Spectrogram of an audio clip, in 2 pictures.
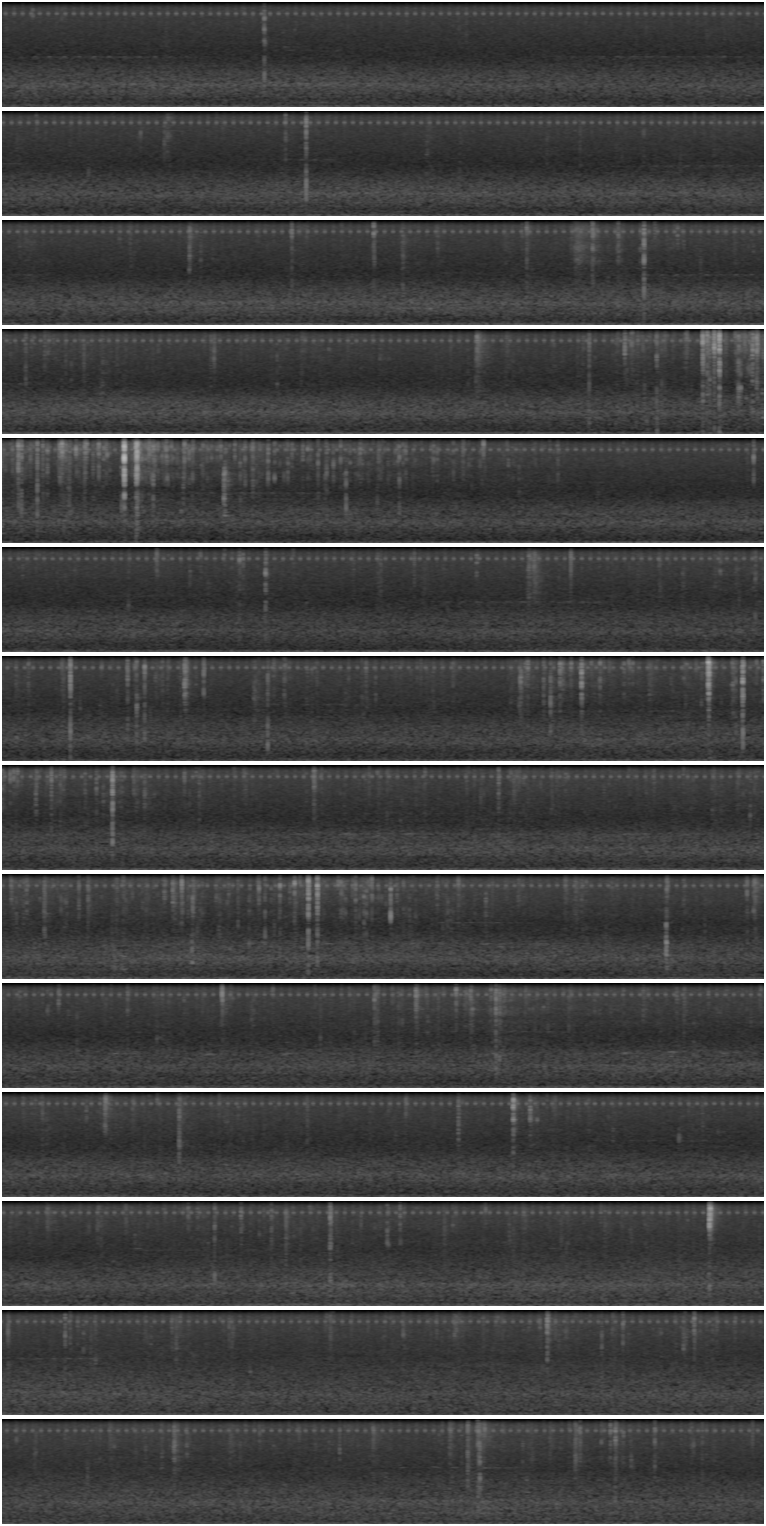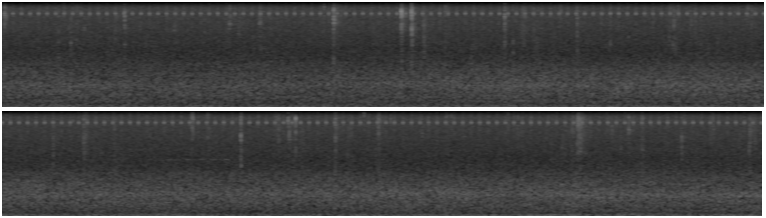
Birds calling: White-breasted Nuthatch (Sitta carolinensis)

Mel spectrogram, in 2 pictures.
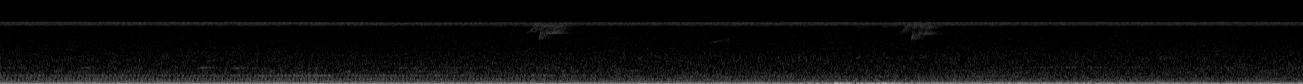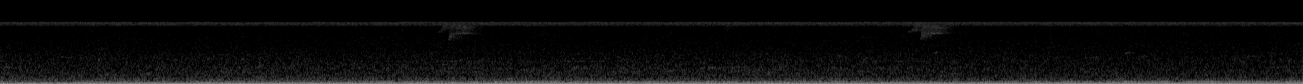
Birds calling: Cabanis's Wren (Cantorchilus modestus)

